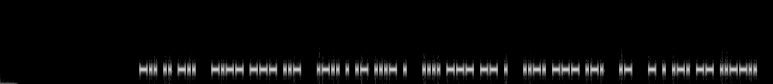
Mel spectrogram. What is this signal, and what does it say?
Morse code, heard as a keyed tone, about 50 wpm, 700 Hz. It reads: DID YOU LEAVE HOME FOR A TERM?
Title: Sentences from Top 1000 Words - Review Part 4 - 50wpm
